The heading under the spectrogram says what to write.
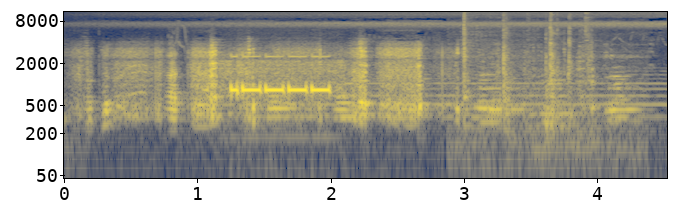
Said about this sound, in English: It seems we have a little radio interference from Thunder.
